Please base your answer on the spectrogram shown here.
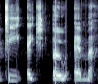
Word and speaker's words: Thom: Not Thong. Sorry, Thom.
